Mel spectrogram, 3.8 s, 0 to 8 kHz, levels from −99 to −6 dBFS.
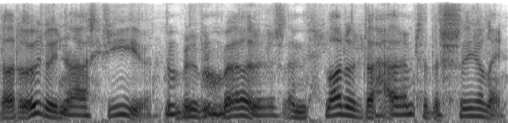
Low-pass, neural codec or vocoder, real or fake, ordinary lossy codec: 7.2 kHz; autoencoder, 22.05 kHz, a latent of 192 numbers a frame, VITS, trained on many speakers; fake; AAC, 48 kbps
